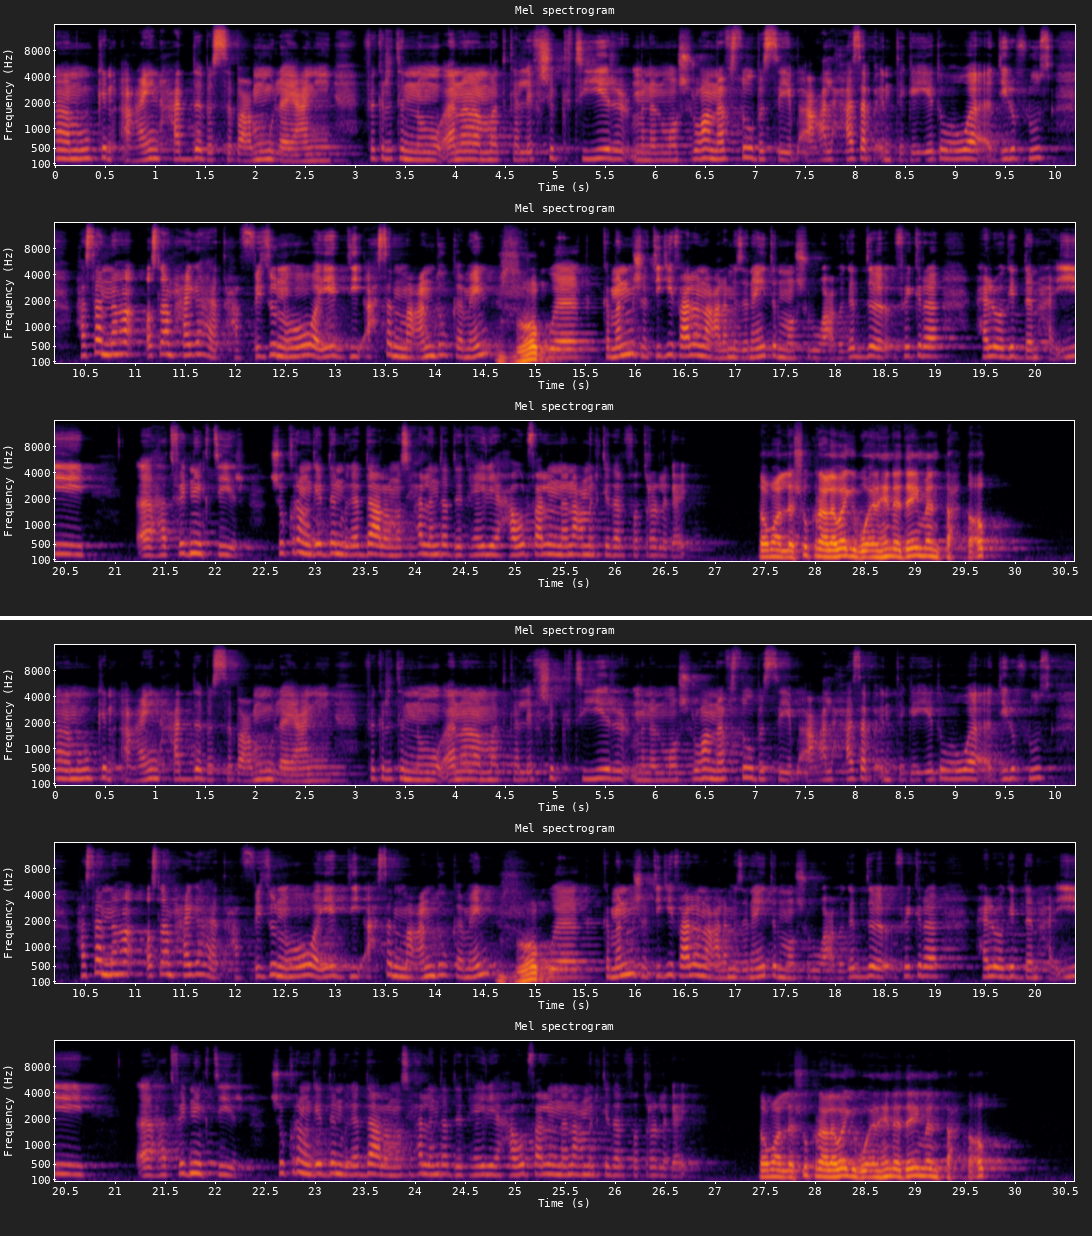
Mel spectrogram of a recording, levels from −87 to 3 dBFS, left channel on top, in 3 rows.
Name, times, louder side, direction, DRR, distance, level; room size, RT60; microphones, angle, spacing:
voice 1, 0.0-20.7 21.2-22.3 22.6-26.7, left 4 dB, 30° left, 9 dB, 1.8 m, -31 dB
voice 2, 27.4-29.7, left 3 dB, 80° left, 13 dB, 1.1 m, -22 dB
26.0 x 17.5 x 9.8 m, 0.81 s
head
